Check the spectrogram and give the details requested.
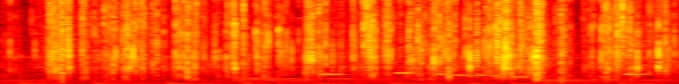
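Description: Thin clear plastic wrapper crinkling and crackling as fingers peel it off a small round plastic badge, over background music with a steady bass line.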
